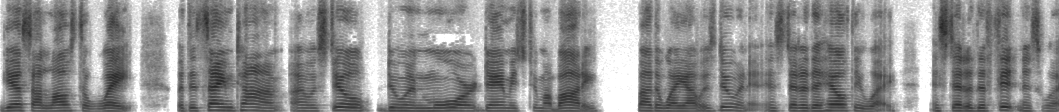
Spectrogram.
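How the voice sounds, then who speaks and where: Her medium-pitched voice stays monotone and flat. The woman keeps a moderate pace against a quiet background. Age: 70s. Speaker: webinar participant sharing fitness journey. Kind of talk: testimony.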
